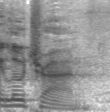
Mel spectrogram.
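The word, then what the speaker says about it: lutron (λουτρόν): Easy to pronounce. Say lutron.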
